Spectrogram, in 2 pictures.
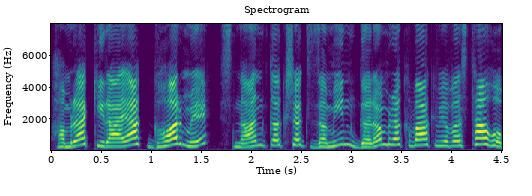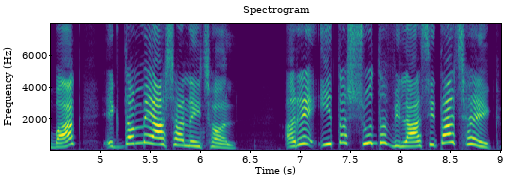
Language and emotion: Maithili, surprised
